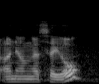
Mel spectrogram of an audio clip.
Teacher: rising intonation, a rising tone for a question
